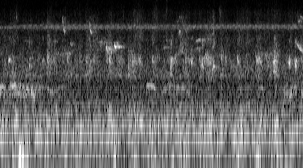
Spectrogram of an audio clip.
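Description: Faint, scattered chirps and short calls of birds, with a steady thin high-pitched whine underneath.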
